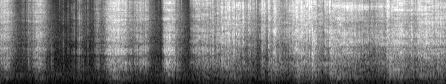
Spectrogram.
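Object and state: Paper sheet being torn.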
